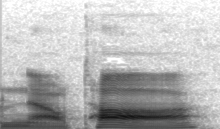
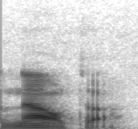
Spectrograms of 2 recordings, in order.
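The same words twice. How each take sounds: First: The stress is on the second syllable. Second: The stress is on the first syllable. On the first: The speaker calls it wrong. "Not silva or nauta" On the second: The speaker calls it right. "Words of two syllables are accented on the first syllable"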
